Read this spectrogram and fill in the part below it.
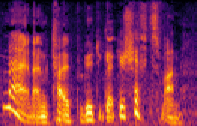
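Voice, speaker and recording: An actor playing a dry, ironic British police inspector in a radio drama, full of sly understatement. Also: male voice, lowish voice, huge pitch swings, normal speed, vocal fry, a bit bright, slightly rough, heavily acted. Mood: sardonic. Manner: wry understatement, mock-casual.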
